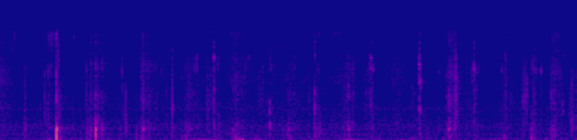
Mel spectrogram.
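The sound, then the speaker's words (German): Biting and chewing a Hershey's Crackle bar, chocolate with crisp rice, produce a faint, irregular series of many small crunches and crackles with no talking. “Crackle. Made with Chocolate and Crisp Rice. Okay, den probiere ich jetzt. Live im Audiobuch probiere ich amerikanisches Süßwaren.”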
